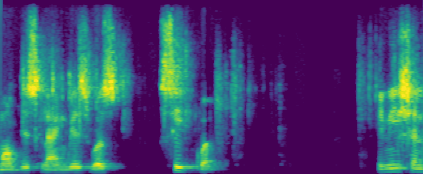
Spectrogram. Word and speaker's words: SQL: to sql but still it should be pronounced as sequel okay now originally increased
